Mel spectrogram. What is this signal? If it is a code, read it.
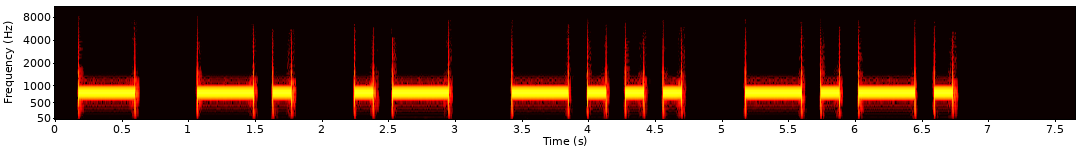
Morse code, heard as a keyed tone, about 8 wpm, 800 Hz. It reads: TNABC
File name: CW / DET / 1 6 1500C S C 8wpm 5219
